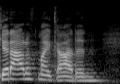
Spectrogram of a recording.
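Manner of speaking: ordinary delivery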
